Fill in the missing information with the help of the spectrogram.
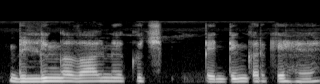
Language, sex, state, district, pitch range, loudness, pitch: Hindi, male, Arunachal Pradesh, Lower Dibang Valley, 135-150 Hz, -16 LUFS, 145 Hz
